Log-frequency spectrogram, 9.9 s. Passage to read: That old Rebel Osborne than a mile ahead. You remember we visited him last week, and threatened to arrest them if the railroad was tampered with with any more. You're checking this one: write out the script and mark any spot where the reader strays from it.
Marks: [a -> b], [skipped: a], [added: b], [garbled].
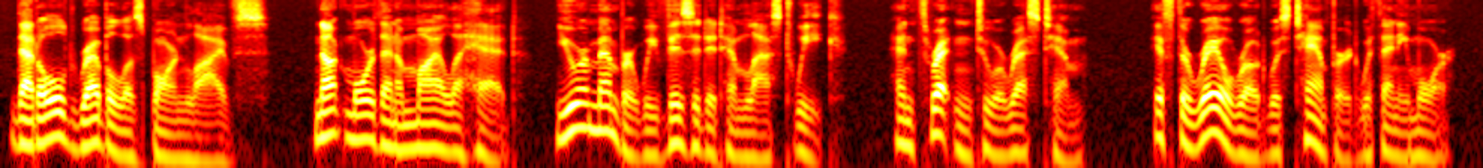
That old Rebel Osborne [added: lives not more] than a mile ahead. You remember we visited him last week, and threatened to arrest [them -> him] if the railroad was tampered with [skipped: with] any more.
